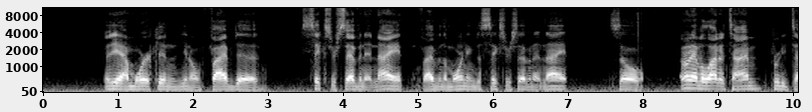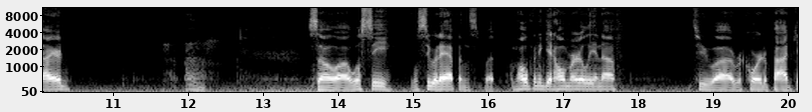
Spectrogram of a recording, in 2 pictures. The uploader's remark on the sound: Driving to work.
